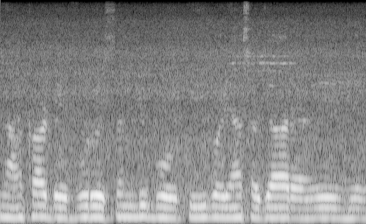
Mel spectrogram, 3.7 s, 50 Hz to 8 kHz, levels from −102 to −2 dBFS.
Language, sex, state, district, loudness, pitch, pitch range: Hindi, male, Madhya Pradesh, Dhar, -15 LUFS, 140 Hz, 135-145 Hz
